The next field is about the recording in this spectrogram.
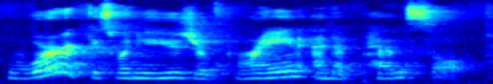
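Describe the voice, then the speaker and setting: A woman's voice: medium pitch, moderate pace, pushed and bright, distant mic. A woman narrating a children's story expressively, like a teacher reading aloud to pupils. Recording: echoey room.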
